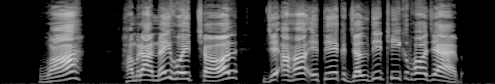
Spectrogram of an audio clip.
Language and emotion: Maithili, surprised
